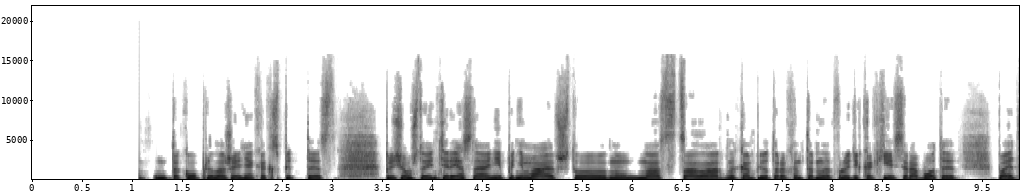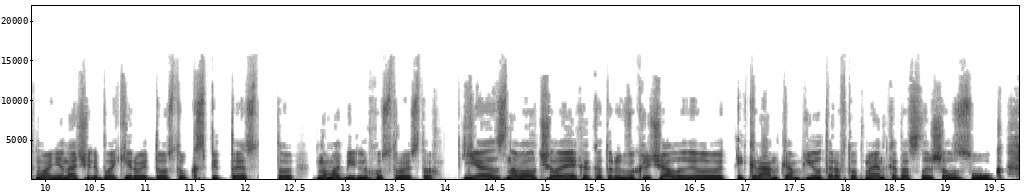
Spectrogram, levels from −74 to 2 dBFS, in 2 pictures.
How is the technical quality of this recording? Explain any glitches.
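The recording has two clear glitches: an abrupt start and one brief pause partway through.

The first second is a cut-off start. The file holds digital silence until about 1.07 s, then the sound enters already in progress, with no attack or fade. Capture began late. Unlike a fade-in, the level jumps from nothing straight to full.

At 12.13 s there is a rebuffering stall. The sound drops to silence for about 193 ms, then picks up exactly where it stopped. The player ran short of downloaded data and waited. Unlike a packet-loss dropout, nothing is skipped; the gap only adds time.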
